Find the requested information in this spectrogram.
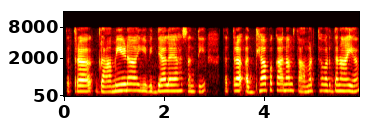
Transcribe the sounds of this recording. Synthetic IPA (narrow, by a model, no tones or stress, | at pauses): t̪ɐt̪ɾɐɡɾaːmiːɳɐiːʋid̪jaːlɐjaːɦɐsɐnt̪i | t̪ɐt̪ɾɐʔɐd̪ʱjaːpɐkaːnaːmsaːmɐɾt̪ʰɐʋɐɾd̪ʱɐnaːjɐ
